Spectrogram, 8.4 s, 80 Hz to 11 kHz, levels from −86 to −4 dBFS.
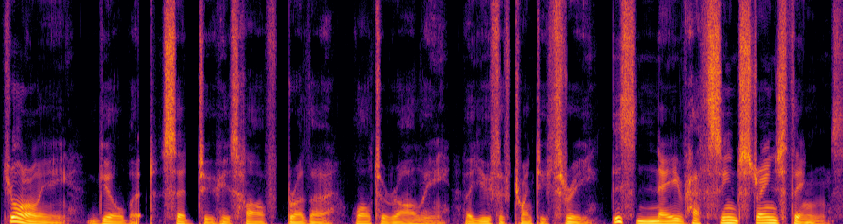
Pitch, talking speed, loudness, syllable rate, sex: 100 Hz, 140 wpm, -18 LUFS, 3.8 syllables/s, male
